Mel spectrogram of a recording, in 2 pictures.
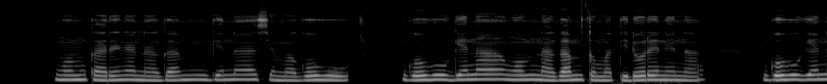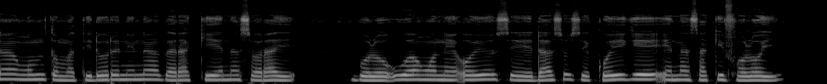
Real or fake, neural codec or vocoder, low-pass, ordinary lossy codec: real; none; none; none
